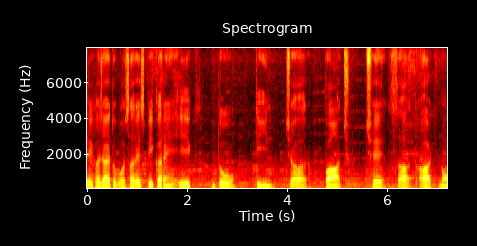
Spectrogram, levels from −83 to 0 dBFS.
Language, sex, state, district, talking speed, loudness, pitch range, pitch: Hindi, male, Madhya Pradesh, Bhopal, 135 wpm, -19 LUFS, 120-135 Hz, 125 Hz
